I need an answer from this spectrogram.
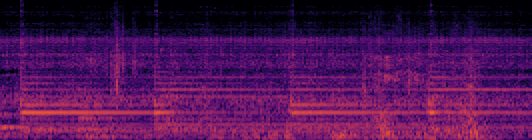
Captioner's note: clock chiming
